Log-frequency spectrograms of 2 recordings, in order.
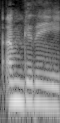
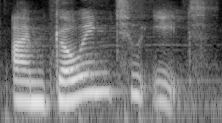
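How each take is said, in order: First: Going to is reduced to gonna. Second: Each word is said in full. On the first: "when you hear a native say it, it sounds like" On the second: "That's how you would learn it on a language learning app"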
